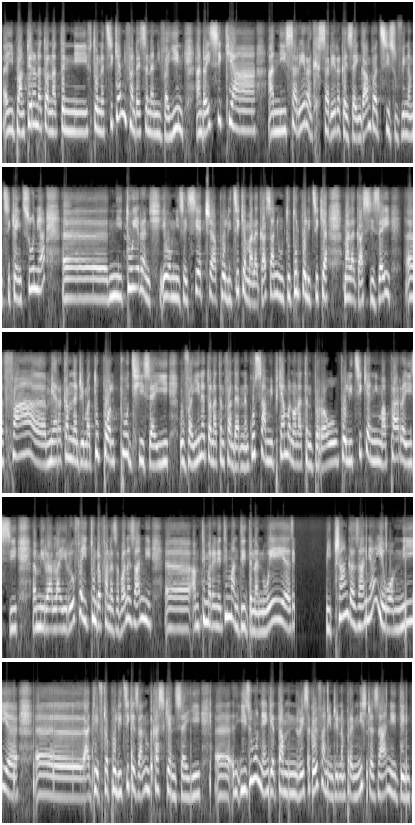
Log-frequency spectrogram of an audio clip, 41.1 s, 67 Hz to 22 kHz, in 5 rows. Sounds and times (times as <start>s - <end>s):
Speech: 0.0s - 30.6s, 31.2s - 41.0s.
